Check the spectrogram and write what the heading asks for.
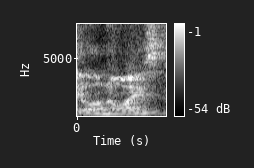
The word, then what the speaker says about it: Illinois: You guys, when I was in the Marine Corps and you guys say Illinois, I did the same thing. Don't pronounce S. They Illinois.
